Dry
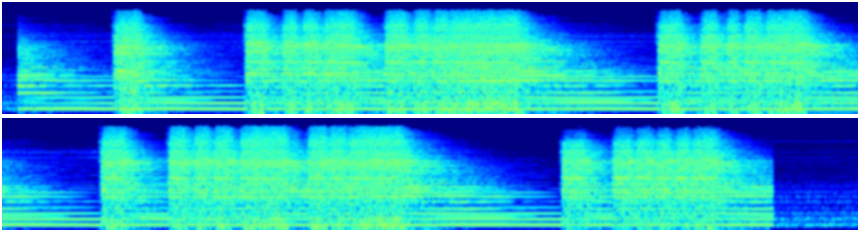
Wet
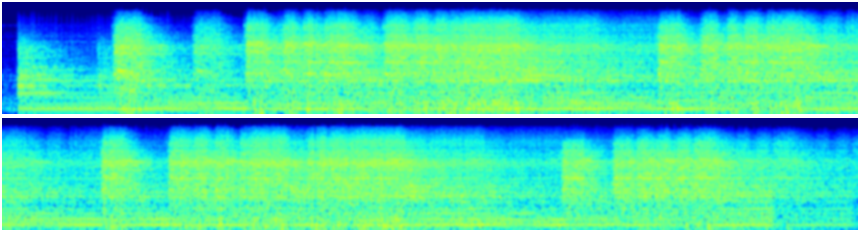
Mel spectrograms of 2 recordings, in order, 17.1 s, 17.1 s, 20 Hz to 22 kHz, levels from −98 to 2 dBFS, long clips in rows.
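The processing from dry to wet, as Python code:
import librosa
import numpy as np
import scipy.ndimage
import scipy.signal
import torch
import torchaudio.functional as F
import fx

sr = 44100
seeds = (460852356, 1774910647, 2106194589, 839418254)

y = fx.cycle_switch(x, sr, every=3, mode='muted')
y = scipy.signal.sosfilt(scipy.signal.butter(2, 11000.0, 'lowpass', fs=sr, output='sos'), y)
y = fx.echo_feedback(y, sr, ms=793, feedback_pct=51, wet_db=-7.5)
y = y * librosa.db_to_amplitude(6.0)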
